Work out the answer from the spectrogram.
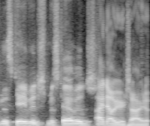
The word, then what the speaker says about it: Miscavige: Pronounced Miscavige.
